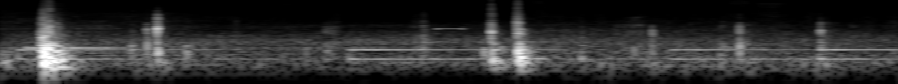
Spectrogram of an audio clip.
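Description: A parked car's door opening and shutting as someone gets out: a loud thud just after the start, then sharper knocks about halfway, over a steady low hum.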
